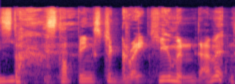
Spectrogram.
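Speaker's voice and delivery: fond exasperation at a great actor; mock frustration. Real, not acted. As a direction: scold him for being too nice. Gushing over Sean Astin.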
